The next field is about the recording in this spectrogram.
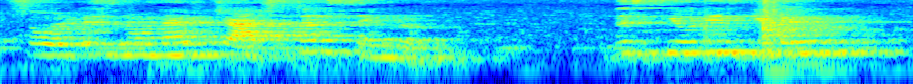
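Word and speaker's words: Schachter: Cognitive theory में इसलिए चैस्टर and singer है, CHACHER, spelling is चैस्टर एंड S is silent over here, so it is known as Chastel Singer.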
